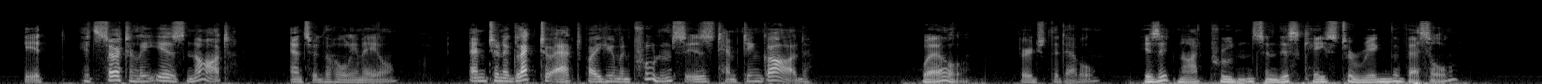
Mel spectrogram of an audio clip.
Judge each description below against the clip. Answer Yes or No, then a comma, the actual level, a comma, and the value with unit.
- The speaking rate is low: Yes, slow, 130 wpm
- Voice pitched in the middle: No, low, 125 Hz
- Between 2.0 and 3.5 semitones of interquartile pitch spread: No, average, 4.7 semitones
